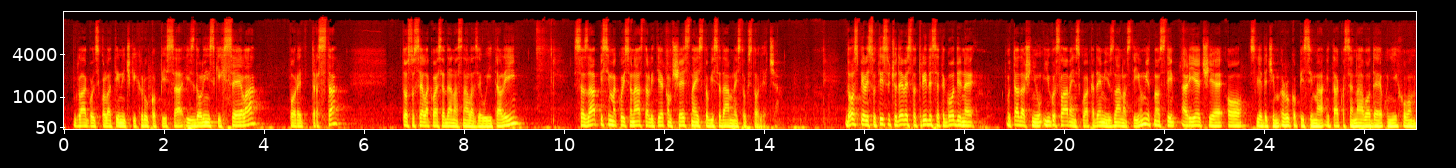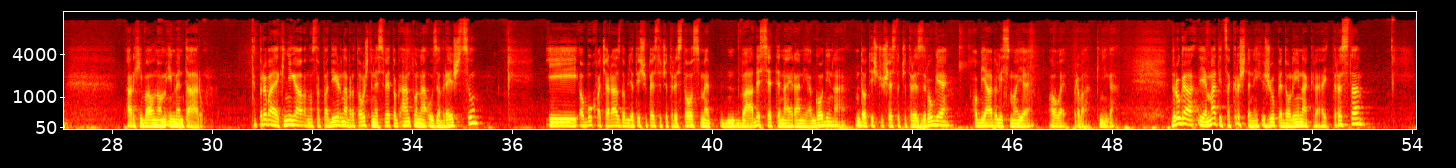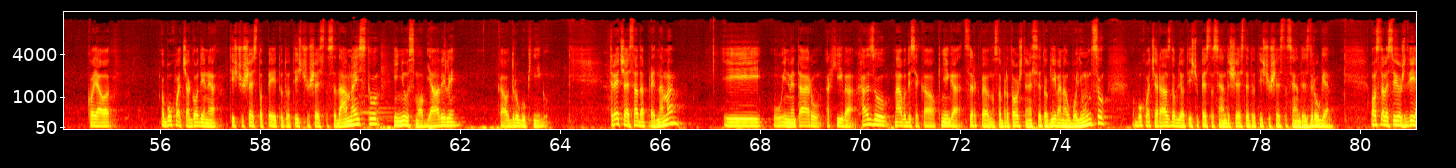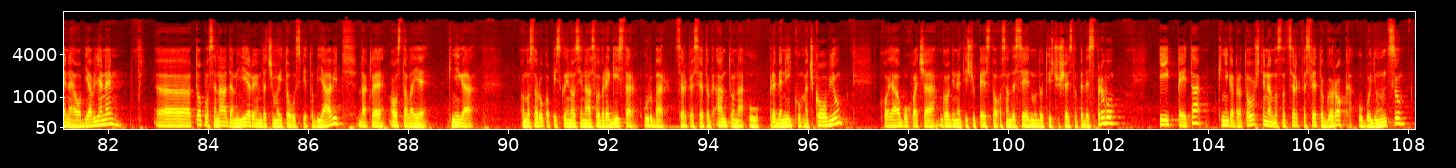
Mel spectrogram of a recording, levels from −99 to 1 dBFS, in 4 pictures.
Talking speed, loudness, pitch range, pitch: 100 wpm, -22 LUFS, 95-115 Hz, 105 Hz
